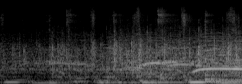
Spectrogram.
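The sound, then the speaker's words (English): Applause from neighbours welcoming a couple home outside their apartment building in Queens, a steady patter of clapping that swells toward the end, with a brief whistle-like tone and some low crowd murmur underneath. “Back in Queens, Charlie and Muriel's neighbors are applauding them.”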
